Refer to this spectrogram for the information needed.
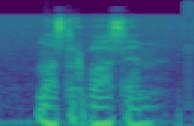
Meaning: first-person singular pluperfect indicative of masturba: I had masturbated (another)
- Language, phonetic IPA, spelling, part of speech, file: Romanian, [mas.turˈba.sem], masturbasem, verb, Ro-masturbasem.ogg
